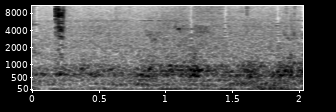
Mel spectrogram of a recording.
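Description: Steady low rumble of town street background noise, with a brief click about a fifth of a second in.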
